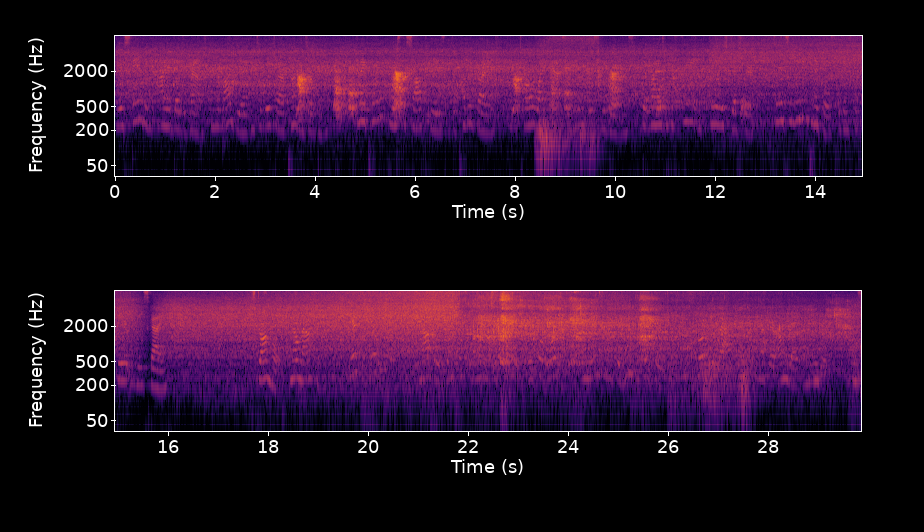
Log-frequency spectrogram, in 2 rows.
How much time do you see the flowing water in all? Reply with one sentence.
The flowing water can be heard for 30 seconds in total.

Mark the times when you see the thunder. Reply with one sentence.
You can hear the thunder from 8.3 to 9.7 s and from 25.9 to 27.6 s.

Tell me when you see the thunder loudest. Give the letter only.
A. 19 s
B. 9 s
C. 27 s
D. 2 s
B.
